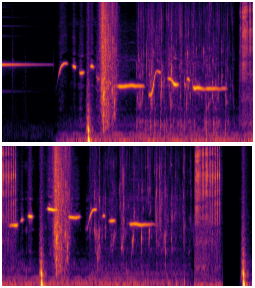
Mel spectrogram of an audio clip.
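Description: A ding rings and fades over the first second. Then comes a whistled tune of sliding and held notes, with three sharp thumps about four seconds apart and two short hissing whooshes.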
